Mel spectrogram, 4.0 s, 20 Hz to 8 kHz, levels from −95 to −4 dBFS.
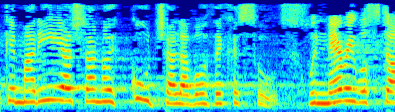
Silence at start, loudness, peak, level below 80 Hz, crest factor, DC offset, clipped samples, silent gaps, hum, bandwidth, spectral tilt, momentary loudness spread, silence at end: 0 s; -24 LUFS; -8 dBFS; -70 dBFS; 16 dB; under 0.1%; under 0.1%; none; none; 7.4 kHz; -2.5 dB/octave; 13 LU; 0 s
